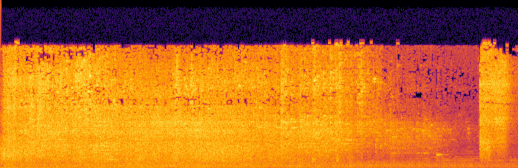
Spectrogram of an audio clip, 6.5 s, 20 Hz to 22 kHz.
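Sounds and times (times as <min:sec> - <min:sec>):
18-wheeler truck loaded with pine logs crashing through gate into house: 0:00.0 - 0:05.7
debris crunching and shattering: 0:00.0 - 0:06.0.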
